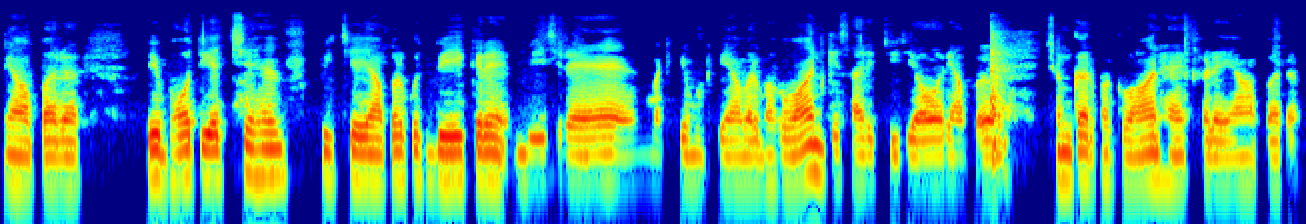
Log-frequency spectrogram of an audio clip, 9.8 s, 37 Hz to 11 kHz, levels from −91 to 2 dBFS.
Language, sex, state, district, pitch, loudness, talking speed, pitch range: Hindi, male, Uttarakhand, Uttarkashi, 110 Hz, -19 LUFS, 190 wpm, 105-115 Hz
